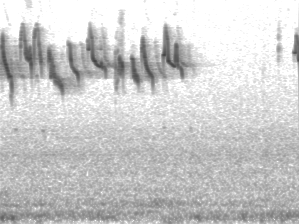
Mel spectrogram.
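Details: Warbling white-eye: a string of sweet, sliding high notes, each swooping down then up, delivered quickly for three seconds before falling quiet.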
